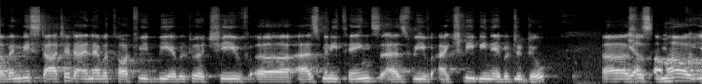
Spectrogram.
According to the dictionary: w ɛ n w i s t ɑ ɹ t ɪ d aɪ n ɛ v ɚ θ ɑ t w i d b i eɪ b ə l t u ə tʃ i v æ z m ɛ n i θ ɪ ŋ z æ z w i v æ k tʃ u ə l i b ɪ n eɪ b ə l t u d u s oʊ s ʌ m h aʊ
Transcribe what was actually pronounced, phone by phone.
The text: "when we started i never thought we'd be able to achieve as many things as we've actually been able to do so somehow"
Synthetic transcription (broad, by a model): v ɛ n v i s t ɑ ɹ t ɪ d aɪ n ɛ v ɚ t ɑ t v i d b i eɪ b ə l t u ə tʃ i v æ z m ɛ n i t ɪ ŋ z æ z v i v æ k tʃ u ə l i b ɪ n eɪ b ə l t u d u s oʊ s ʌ m h aʊ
